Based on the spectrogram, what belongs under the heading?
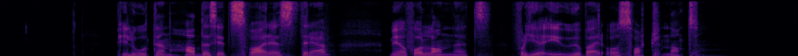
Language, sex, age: Norwegian, male, 26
